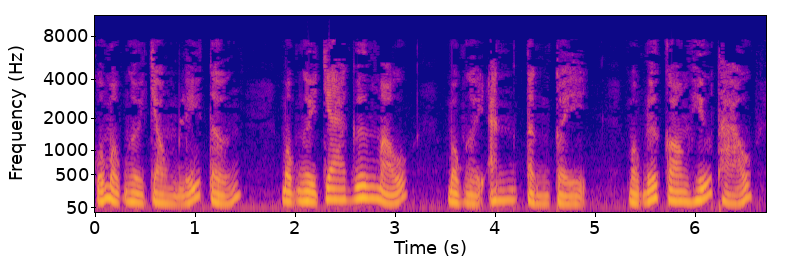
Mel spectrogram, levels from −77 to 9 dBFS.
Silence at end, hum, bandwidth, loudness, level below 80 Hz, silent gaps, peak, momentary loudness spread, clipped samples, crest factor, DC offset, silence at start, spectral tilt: 0.15 s; none; 8 kHz; -13 LUFS; -38 dBFS; none; 0 dBFS; 8 LU; under 0.1%; 12 dB; under 0.1%; 0 s; -8 dB/octave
